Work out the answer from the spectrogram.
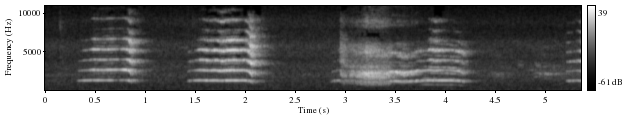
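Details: Black-capped lory, described as vocal, able to talk and varied in its sounds; two clear whistled notes with strong overtones, each ending in a short upward flick, then a harsh rasping squawk and another whistle.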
